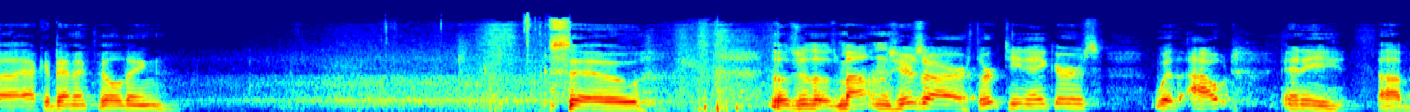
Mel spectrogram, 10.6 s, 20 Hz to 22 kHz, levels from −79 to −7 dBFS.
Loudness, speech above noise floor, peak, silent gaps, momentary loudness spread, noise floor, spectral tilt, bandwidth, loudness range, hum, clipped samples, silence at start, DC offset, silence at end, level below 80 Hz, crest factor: -21 LUFS; 27 dB; 0 dBFS; none; 18 LU; -47 dBFS; -4 dB/octave; 12 kHz; 7 LU; none; under 0.1%; 0 s; under 0.1%; 0 s; -58 dBFS; 22 dB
